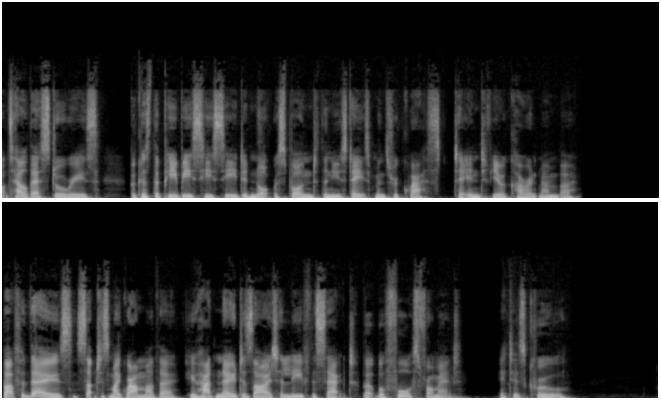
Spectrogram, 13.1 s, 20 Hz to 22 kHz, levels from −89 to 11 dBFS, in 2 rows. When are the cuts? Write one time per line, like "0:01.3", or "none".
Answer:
none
